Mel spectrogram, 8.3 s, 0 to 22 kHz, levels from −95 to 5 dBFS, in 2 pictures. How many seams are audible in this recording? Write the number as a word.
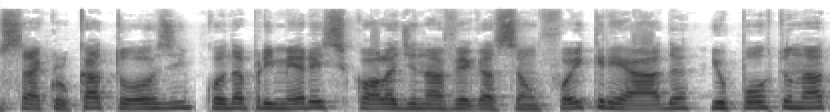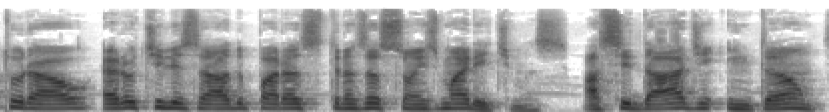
zero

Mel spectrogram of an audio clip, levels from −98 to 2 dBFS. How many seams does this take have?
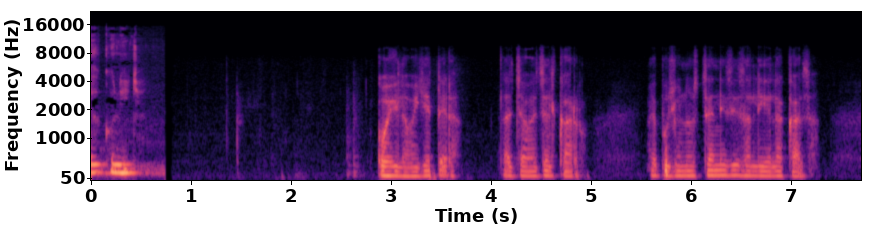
zero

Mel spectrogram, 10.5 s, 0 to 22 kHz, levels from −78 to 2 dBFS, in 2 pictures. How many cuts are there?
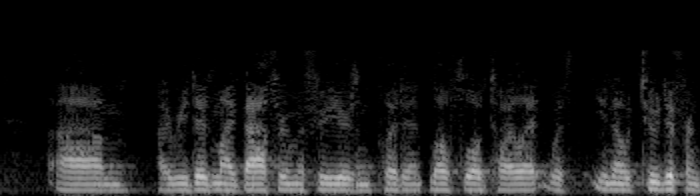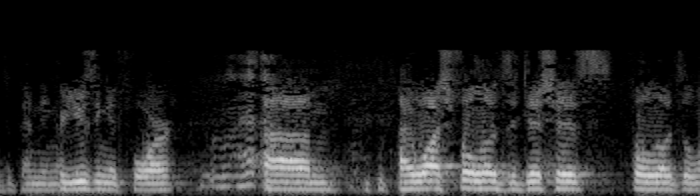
four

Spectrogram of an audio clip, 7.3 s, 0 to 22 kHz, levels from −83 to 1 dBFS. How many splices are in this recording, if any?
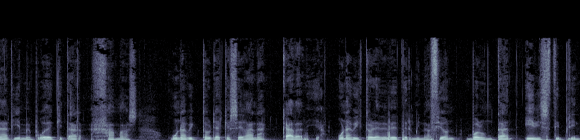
two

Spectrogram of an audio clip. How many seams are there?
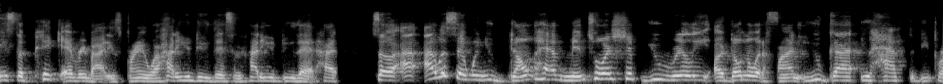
zero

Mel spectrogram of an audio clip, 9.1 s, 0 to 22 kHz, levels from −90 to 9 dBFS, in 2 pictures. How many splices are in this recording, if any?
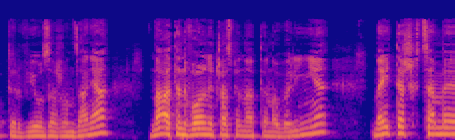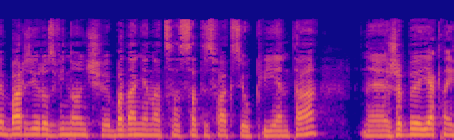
one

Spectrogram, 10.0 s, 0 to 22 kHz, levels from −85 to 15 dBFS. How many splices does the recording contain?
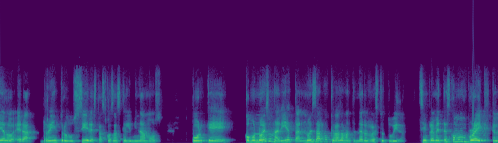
one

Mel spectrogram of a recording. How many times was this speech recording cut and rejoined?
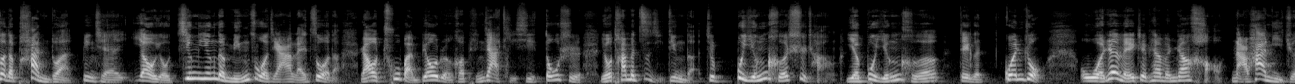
two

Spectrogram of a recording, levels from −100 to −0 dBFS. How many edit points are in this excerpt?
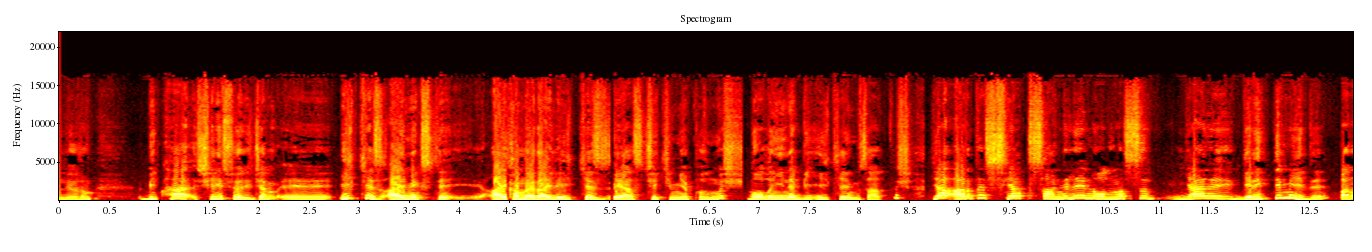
eight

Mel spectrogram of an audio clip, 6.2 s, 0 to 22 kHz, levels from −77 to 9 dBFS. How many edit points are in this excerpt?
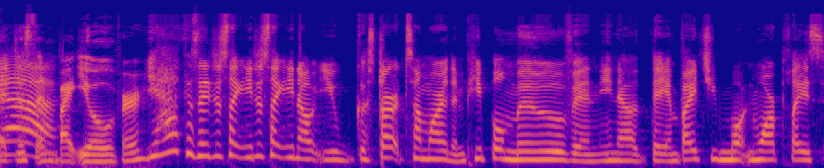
one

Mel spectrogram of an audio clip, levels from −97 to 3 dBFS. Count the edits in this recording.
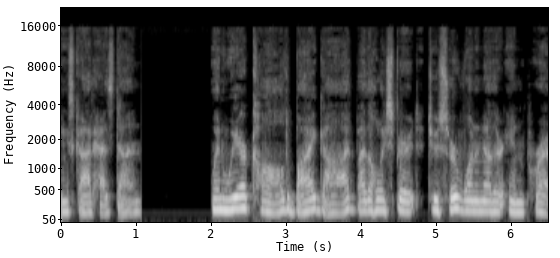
zero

